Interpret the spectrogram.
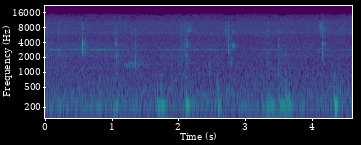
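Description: A person chewing small spicy tapioca ball snacks with the mouth closed, making irregular small clicks and soft crunches.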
